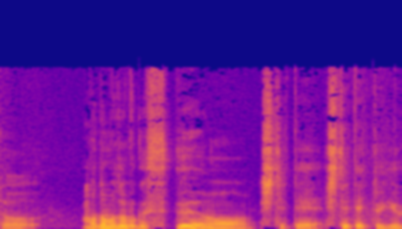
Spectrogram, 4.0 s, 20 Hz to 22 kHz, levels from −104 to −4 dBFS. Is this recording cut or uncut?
uncut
